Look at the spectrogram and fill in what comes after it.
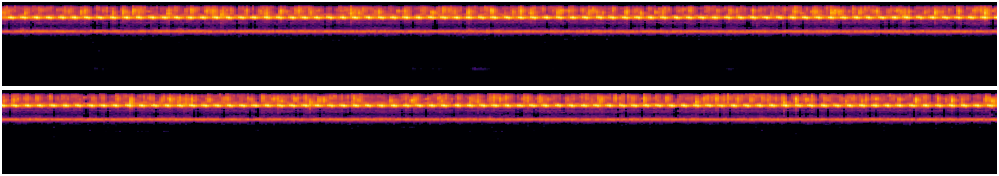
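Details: Crickets at night, a steady, dense pulsing chirp held on two high, unbroken tones, rapid and even throughout with no gaps, plus faint low hum in the background.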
